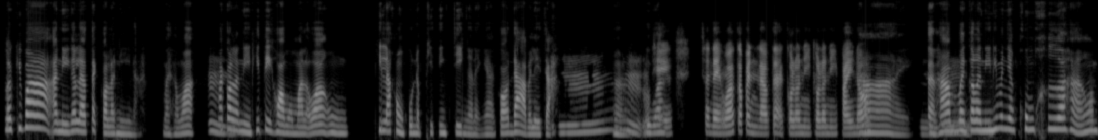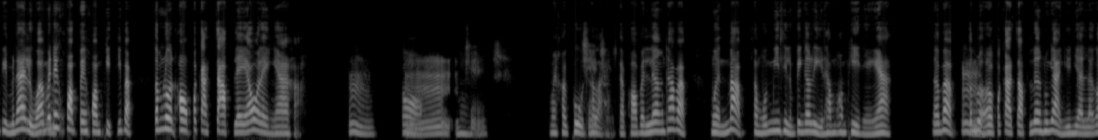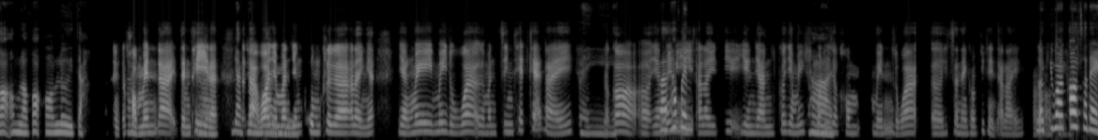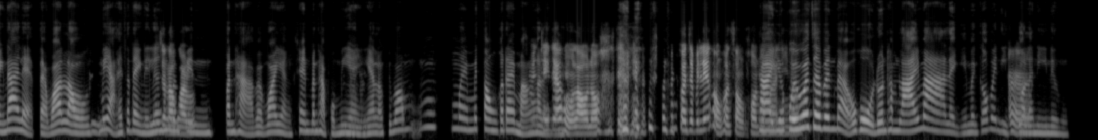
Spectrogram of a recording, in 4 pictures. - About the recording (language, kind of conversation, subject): Thai, podcast, ทำไมคนเราถึงชอบติดตามชีวิตดาราราวกับกำลังดูเรื่องราวที่น่าตื่นเต้น?
- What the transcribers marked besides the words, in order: drawn out: "อืม"; other background noise; chuckle; laughing while speaking: "อะไร"; laughing while speaking: "ใช่"; laugh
